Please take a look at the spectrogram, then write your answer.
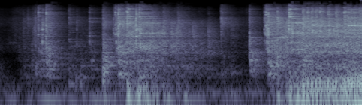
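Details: Non-running power washer engine after carburetor work, with air filter refitted: catches after a few quick pulls and settles into a steady, even putter; slight idle surge earlier now improved.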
